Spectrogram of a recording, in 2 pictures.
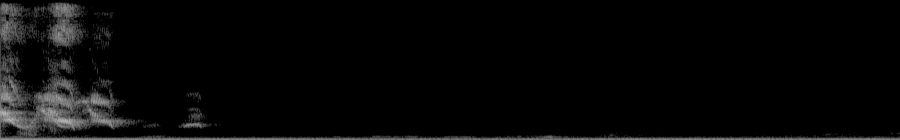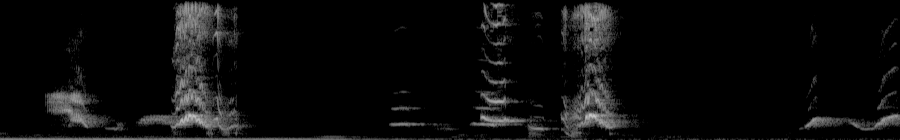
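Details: Cockatiel singing as a pet; a harsh chattering burst opens, then after a quiet stretch with low hum come scattered raspy notes and short whistled slides.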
